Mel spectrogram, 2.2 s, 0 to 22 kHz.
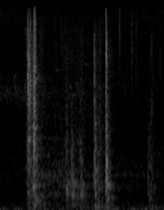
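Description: The hood of a 1969 Judge car being opened to look at the engine: a few sharp metallic clunks and latch clicks spaced over about two seconds, with a faint mechanical rattle between them and no voices.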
